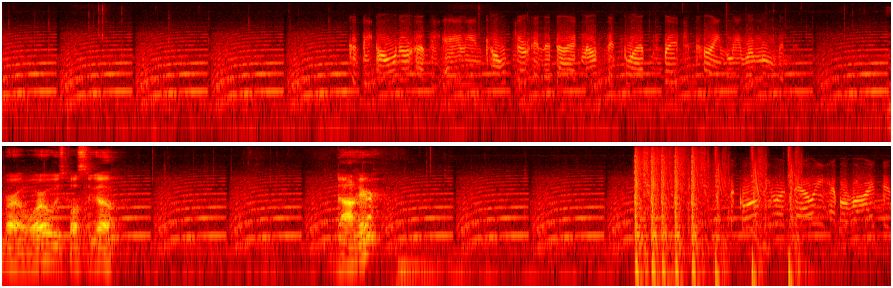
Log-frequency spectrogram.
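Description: A man talks into a headset microphone.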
